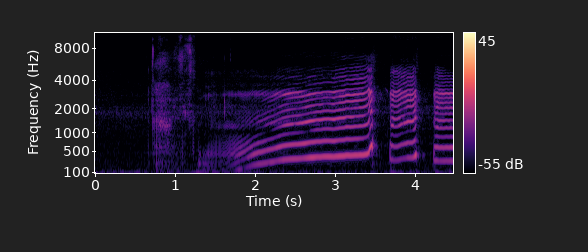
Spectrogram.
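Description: A woman's wordless vocal sound, muffled behind her hand: a sharp breath about a second in, then a long rising, held "ooh" and two shorter falling notes near the end.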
